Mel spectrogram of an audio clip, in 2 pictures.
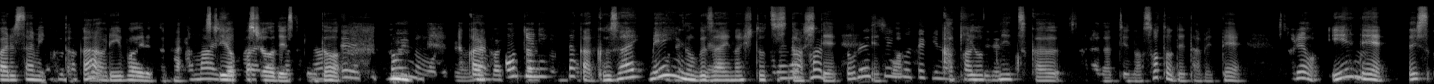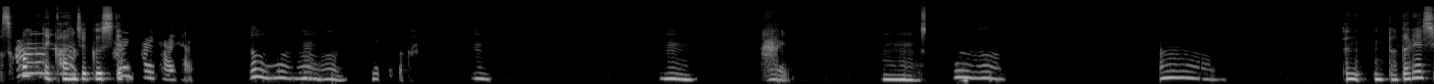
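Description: Speech that dips by up to about 25 dB in pieces between 0.0 and 10.24 s, again between 14.47 and 15.97 s, and at 23.85–23.92 s, likely speech suppressed in double talk; these are level drops, not added sound. Faint delayed copies at 0.63–0.67, 8.61–9.09, 15.63–15.70 and 17.64–17.69 s, about 15 to 30 dB down and trailing by 297 ms, are likely echo leak, an added repeat rather than a loss.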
